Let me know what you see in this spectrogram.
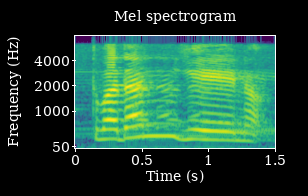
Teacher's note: ಯೇ ದೀರ್ಘ ಮುಂದಿನ ರಸ್ವ ಬರಬೇಕು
